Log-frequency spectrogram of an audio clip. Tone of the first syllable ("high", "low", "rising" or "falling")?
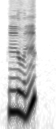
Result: rising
